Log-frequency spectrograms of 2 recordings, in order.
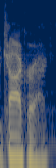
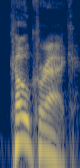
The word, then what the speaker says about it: Kokrak: That is not how you say his name. Kokrak. Yes. Ding, ding, ding, ding, ding. Coca-Cola. But he's from America. He's not from South Africa. If he was South African, it would be Kokrak.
